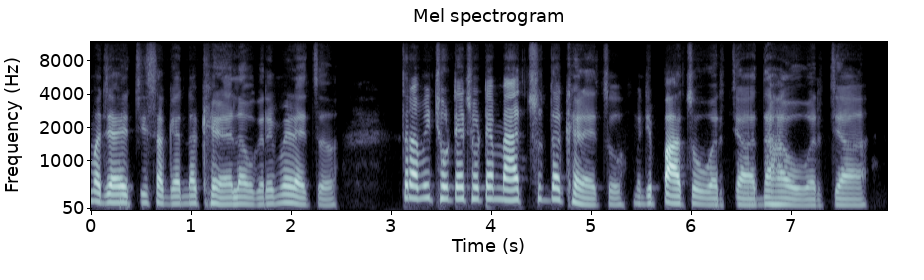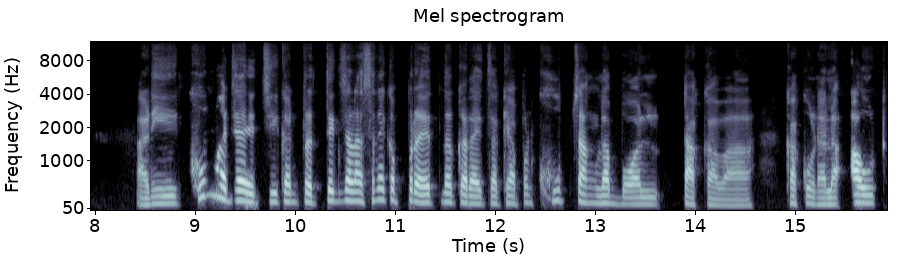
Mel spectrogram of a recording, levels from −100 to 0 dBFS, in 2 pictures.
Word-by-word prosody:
मजा 170 -3 +3
यायची. 165 0 0
सगळ्यांना 145 -1 -2
खेळायला 135 -2 -1
वगैरे 130 +1 -6
मिळायचं. 130 -7 -2 0.7
तर 255 - +2
आम्ही 250 +1 +4
छोट्या-छोट्या 235 0 +1
मॅच 215 -2 +4
सुद्धा 230 -1 0
खेळायचो 125 -6 -3 0.2
म्हणजे 145 +1 -7
5 145 0 +7
ओव्हरच्या, 125 -2 -3
10 130 -1 0
ओव्हरच्या. 115 0 -4 0.8
आणि 145 +4 -2
खूप 265 +4 -2
मजा 205 -3 +6
यायची 180 -1 +3
कारण 175 -2 +1
प्रत्येक 180 +3 0
जण 195 -1 +5
असं 190 +2 -1
नाही 220 -1 0
का - - +4
प्रयत्न 170 -2 +2
करायचा 150 -3 +1
की 155 - -3
आपण 150 +3 -5
खूप 200 0 -9
चांगला 155 -1 +2
बॉल 130 0 -2 0.3
टाकावा 110 -3 -3 0.4
का, 150 - -1
कोणाला 130 -3 -2 0.2
आउट 155 -1 +4
150 Hz, 145 wpm, -25 LUFS, 130-185 Hz, 0.8 s, 5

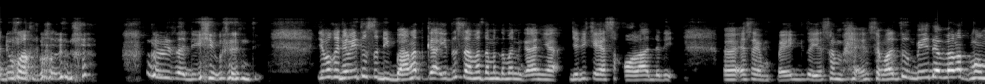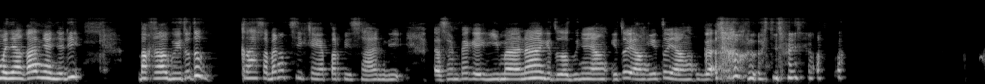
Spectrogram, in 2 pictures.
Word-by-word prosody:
Aduh 280 +4 -1
aku - - +4
lagi 345 - 0 0.8
gak 420 -7 +2
bisa 275 -3 0
diam 280 +1 0
nanti. 270 -2 0 0.6
Ya 305 - -2
waktu 340 -3 +3
jaman 320 +2 +4
itu 375 - +1
sedih 270 -8 -1
banget 245 +8 +4
Kak, 275 -2 +4
itu 270 +5 -4
sama 290 -4 +4
temen-temen 265 -2 0
kan 230 +1 +3
ya, 220 - +1 0.2
jadi 240 +3 -3
kayak 230 -2 +1
sekolah 210 +1 +2
dari, 215 0 -6 0.5
eee, 220 0 +3
SMP 210 -4 -4 0.2
gitu 235 - -9
ya 205 - 0
sampai 245 -3 -2
SMA 240 +2 +3
itu 360 - -1
beda 320 +4 +5
banget 335 +2 +7
mau 305 -1 +5
menyangkanya, 285 +2 +4
jadi 320 +8 -1 0.6
makna 285 0 +4
lagu 265 - -2
itu 310 - -6
tuh 410 0 -1 0.2
kerasa 290 -1 -3
banget 325 +3 -4
sih 300 - -10
kayak 240 -2 -5
perpisahan 230 -2 -7
di 220 -2 -10 0.3
SMP 240 +5 -4
kayak 240 -1 -1
gimana 245 +2 +2 0.2
gitu, 235 -3 -7
lagunya 235 +2 -3
yang - - -4
itu 240 +5 -6
yang 235 -3 +1
itu 250 +4 -6
yang 230 -3 +1 0.2
gak 235 +1 0
tahu 295 -8 -1
gunanya 300 +3 -7 1.6
apa. 450 - -25
260 Hz, 180 wpm, -17 LUFS, 235-295 Hz, 1.6 s, banget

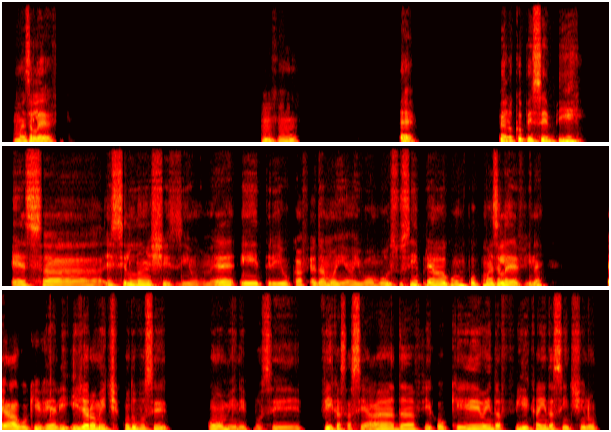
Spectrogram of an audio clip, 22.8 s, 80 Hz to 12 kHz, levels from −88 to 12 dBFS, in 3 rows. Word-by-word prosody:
Mais 180 0 -1
leve. 130 - +3 2.6
Uhum. 170 +2 -2 1.2
É. - - +2 1.0
Pelo 305 -7 +2
que 220 - -2
eu - - +6
percebi 175 - +2 0.4
essa 130 -6 -1
esse 145 +7 -1
lanchezinho, 100 - 0
né, 165 - +2
entre 125 -2 0
o 115 - -2
café 115 +4 -5
da 130 +1 0
manhã 105 -6 -2
e 90 - -3
o 95 - -6
almoço 150 - -4
sempre 215 +5 -1
é - - +5
algo 220 +2 +2
um 225 -1 +2
pouco 220 0 -2
mais 220 0 +2
leve, 165 -6 +3
né, 165 - -1 0.8
é 125 - +5
algo 135 +1 +4
que 150 +2 0
vem, 140 +1 +1
ali 145 +2 0
e 190 - +2
geralmente 165 -5 +5
quando 175 -1 +2
você 150 -4 -2 0.5
come, 115 -8 0
né, 100 - -8
você 95 +1 -9 0.2
fica 180 -2 +3
saciada, 145 +3 -1
fica 140 -2 -8
ok 135 +6 0
ou - - +4
ainda 140 -3 +2
fica 165 +4 -1
ainda 145 -1 +1
sentindo 125 -3 -4
145 Hz, 130 wpm, -23 LUFS, 120-170 Hz, 2.6 s, eu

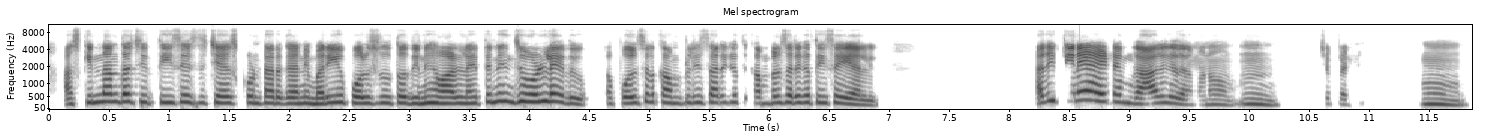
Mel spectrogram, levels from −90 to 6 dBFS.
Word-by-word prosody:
ఆ - - -2
స్కిన్ 275 +4 +1
అంతా 300 0 +3
చి 285 - -3
తీసేసి 265 -1 -3
చేసుకుంటారు 250 -1 -1
గాని 230 +1 0
మరీ 235 +4 +3 0.2
పోలుసులతో 245 +1 0
తినే 240 +3 +1
వాళ్ళనైతే 235 +3 0
నేను 315 -3 -2
చూడలేదు. 295 -6 +3 0.3
ఆ - - -17
పోలుసులు 255 +5 -1
కంప్లీసరిగా 265 +2 -5
కంపల్సరీగా 265 +3 -2
తీసేయాలి. 220 -9 +2 1.4
అది 345 - +2
తినే 345 +3 +8
ఐటెమ్ 290 -4 -2
గాదు 225 +4 +3
గదా, 200 -4 -1
మనం. 190 +2 -11 0.2
హ్మ్. 205 -4 -7 0.4
చెప్పండి. 205 -1 -15 0.5
హ్మ్. 205 -4 -5
250 Hz, 135 wpm, -22 LUFS, 230-275 Hz, 1.4 s, తినే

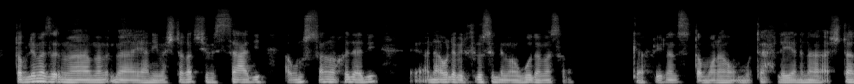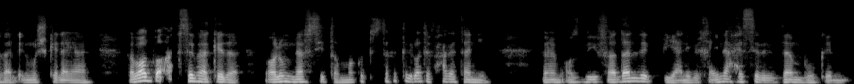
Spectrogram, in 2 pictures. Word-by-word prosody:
طَب 110 +1 +2
ليه 130 - +4
ما 140 - +6
أذا 120 -3 +3
ما 105 -1 +3
ما 105 +1 +1
ما 100 -1 0
يعني 95 0 0
ما 100 - -3
اشتغلتش 115 +3 -2
في 105 - -4
الساعة 110 +2 -1
دي 110 +1 -3 0.2
أو 100 - -4
النُّص 115 +3 -4
ساعة 115 - -2
اللي - - +1
أنا - - 0
واخدها 115 -2 +1
دي 120 +5 -2 0.4
آآ، - - -8
أنا 110 0 +1
أولي 110 +1 +3
بالفلوس 105 +2 -2
اللي 105 -1 -1
موجودة 100 +1 0
مثلًا 100 0 -5 0.7
كfreelance 100 +2 -5
طَب 90 0 -1
ما 95 - -2
أنا 95 0 0
متاح 95 +3 -5
ليَّ 100 0 +2
إن 100 - -2
أنا 100 0 0
أشتغل، 100 -3 -1
إيه - - -4
المشكلة 105 0 -1
يعني؟ 100 0 -2 0.3
فباقعد 155 +9 +9
بقى - - +7
أحسبها 140 -4 +5
كده 110 -5 +2 0.2
وألوم 120 +4 +5
نفسي، 115 -1 0
طَب 100 -2 -5
ما 110 +2 -2
كنت 130 - -10
استفدت 165 -3 -8
بالوقت 135 0 0
ده 125 - -2
في - - -18
حاجة 125 -1 -2
تانية، 105 -4 -1 0.6
فاهم 105 +1 0
قصدي؟ 110 +2 -2
فده 110 +3 +3
اللي 140 -2 +4
يعني 95 -2 0
بيخلّيني 105 +5 -2
أحِس 120 0 -3
بالذنب 100 0 0
وكده. 95 -1 -3
105 Hz, 220 wpm, -24 LUFS, 100-115 Hz, 0.7 s, فباقعد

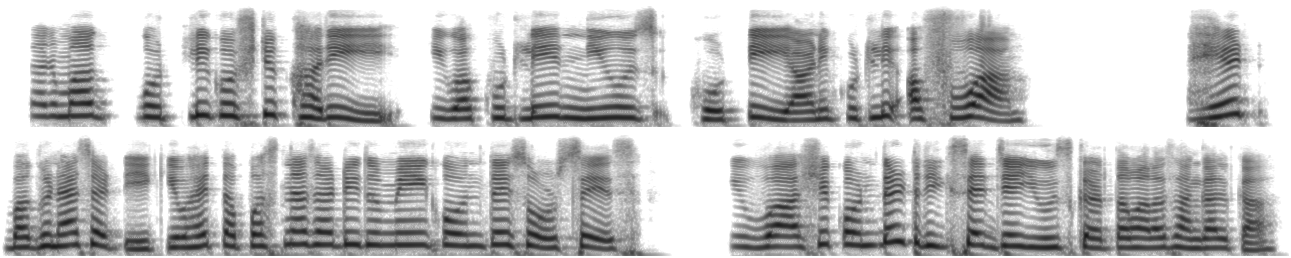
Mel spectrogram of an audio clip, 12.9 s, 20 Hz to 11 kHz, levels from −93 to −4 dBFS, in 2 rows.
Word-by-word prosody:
तर 310 0 -5
मग 325 0 +1 0.2
कुठली 295 +3 0
गोष्टी 330 +2 +1
खरी 265 -8 +1 0.2
किंवा 250 -1 0
कुठली 275 +2 +1
न्यूज 270 -1 0 0.2
खोटी 235 +1 +1
आणि 215 +3 +1
कुठली 280 +4 -1
अफवा 270 +4 +2 1.0
हे 320 +6 +3 0.3
बघण्यासाठी 290 -4 +1
किंवा 260 +1 0
हे 290 - +2
तपासण्यासाठी 330 +3 +1
तुम्ही 320 0 +1
कोणते 315 +1 0
सोर्सेस 260 -4 -1 0.5
किंवा 275 0 0
असे 275 +5 -1
कोणते 330 +4 +3
ट्रिक्स 305 -2 0
आहेत 315 -4 +3
जे 300 - +5
युज 260 -2 0
करता 250 -2 +1
मला 250 0 +1
सांगाल 245 -2 0
का? 190 -1 -1
280 Hz, 145 wpm, -22 LUFS, 255-315 Hz, 1.0 s, जे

